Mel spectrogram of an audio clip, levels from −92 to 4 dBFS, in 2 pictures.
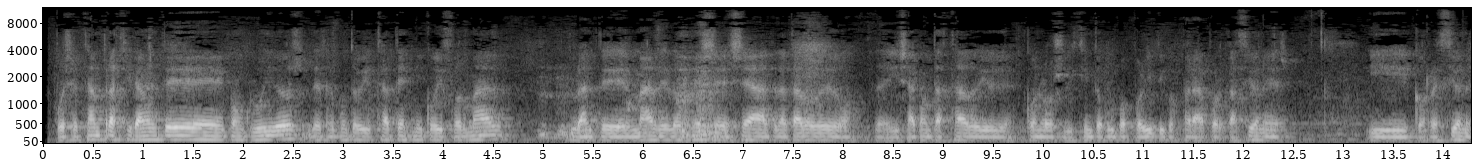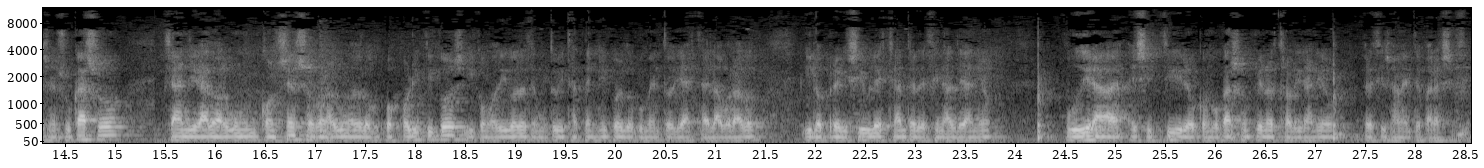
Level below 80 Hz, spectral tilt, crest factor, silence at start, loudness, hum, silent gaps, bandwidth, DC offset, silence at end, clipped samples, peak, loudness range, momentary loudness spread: -44 dBFS; -7.5 dB/octave; 18 dB; 0.1 s; -23 LUFS; none; none; 11 kHz; under 0.1%; 0 s; under 0.1%; -6 dBFS; 5 LU; 10 LU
